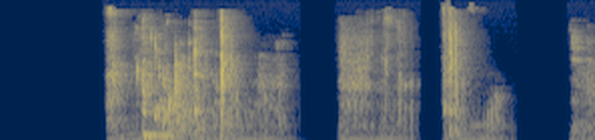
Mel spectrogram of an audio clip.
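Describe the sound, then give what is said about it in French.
Drinking a sip of water produces a few short, wet gulping and swallowing bursts separated by brief silences, moderately loud and with no talk over them. “Excusez-moi, je bois un petit coup d'eau.”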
